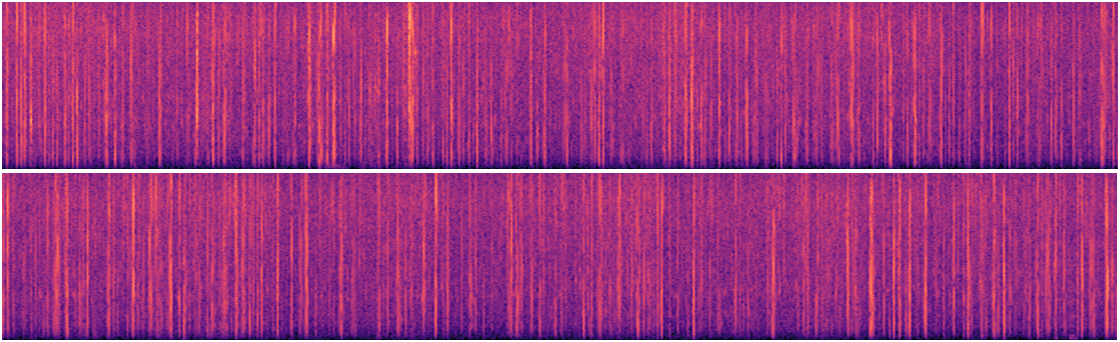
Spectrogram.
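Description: Steady rain pattering on a fabric umbrella just overhead: a dense, irregular patter of individual drops.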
